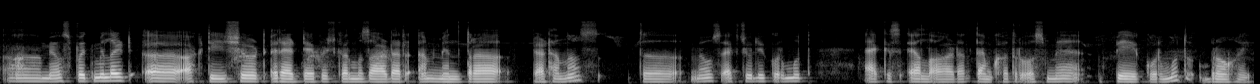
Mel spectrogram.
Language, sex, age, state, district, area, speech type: Kashmiri, male, 30-45, Jammu and Kashmir, Anantnag, rural, spontaneous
